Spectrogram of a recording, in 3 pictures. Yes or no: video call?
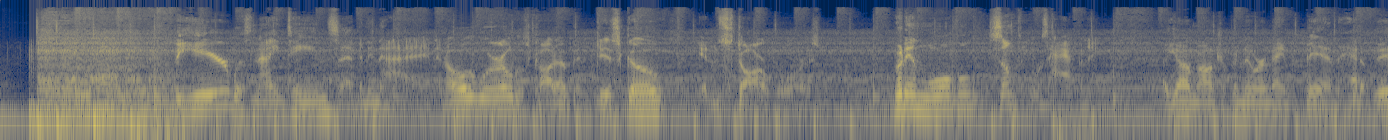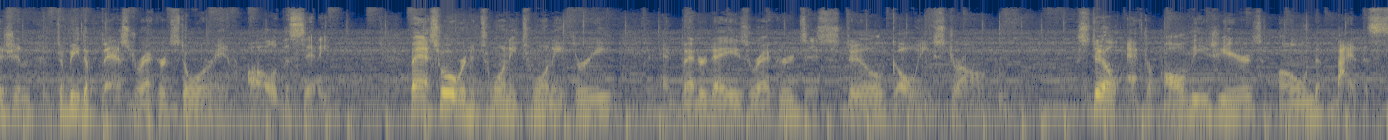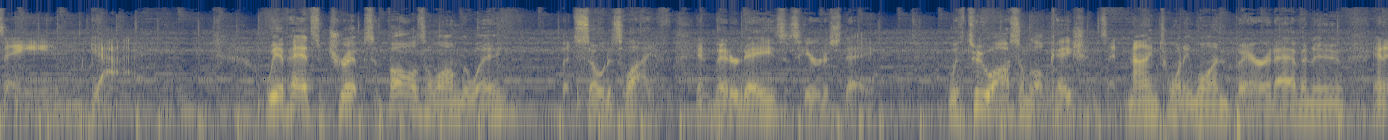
no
